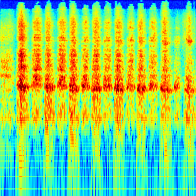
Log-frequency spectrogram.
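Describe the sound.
A person pants in quick, shallow breaths, about eight steady puffs in two seconds, with no talking, imitating the rapid breathing women use while giving birth: fast breathing with the top of the lungs.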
